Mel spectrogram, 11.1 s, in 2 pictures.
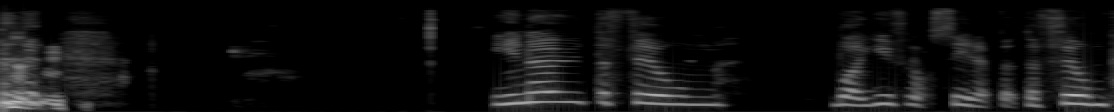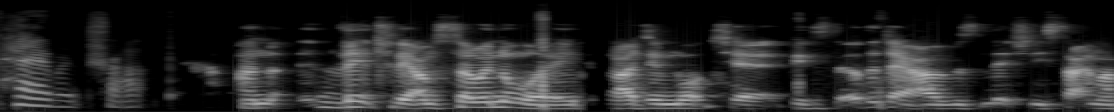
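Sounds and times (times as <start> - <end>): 
throat clearing: 0.0 - 0.3, 9.5 - 10.0
speech: 0.0 - 0.6, 2.5 - 11.1.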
